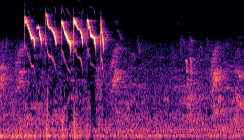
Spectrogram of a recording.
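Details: White-eye singing as bait to trigger a reluctant bird: a quick series of five high, downward-slurred whistles, then near silence with faint distant chirps.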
